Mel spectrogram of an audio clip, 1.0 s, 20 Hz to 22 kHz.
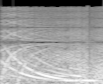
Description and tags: Weird glitchy noise
A glitchy noise made with Caustic. Made by combining 2 sounds in the CSFXR, applying effects to them and reversing.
